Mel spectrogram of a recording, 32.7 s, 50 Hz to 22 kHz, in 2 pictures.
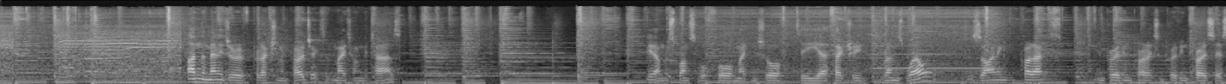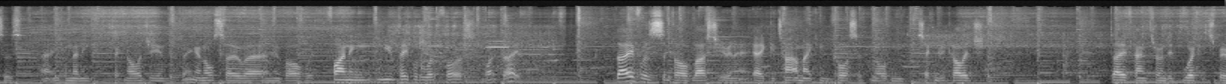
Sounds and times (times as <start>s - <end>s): Acoustic guitar: 0.0s - 4.0s, 5.1s - 32.7s
Speech: 2.5s - 5.4s, 8.6s - 23.3s, 24.6s - 29.5s, 31.2s - 32.7s.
